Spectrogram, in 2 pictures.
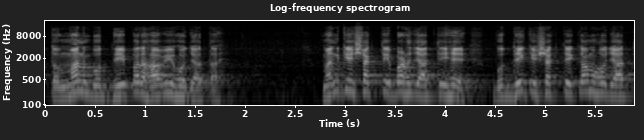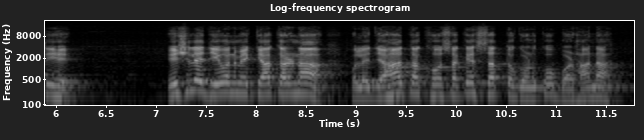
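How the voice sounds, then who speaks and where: A man with a high voice preaches to a gathering. He tells moral stories, breaks into chanted Sanskrit verses, and keeps checking with his listeners with a quick "haan?". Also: a bit bright. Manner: storytelling, quoting Sanskrit verses, asks the audience "haan?". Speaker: spiritual preacher. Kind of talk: devotional discourse. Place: religious gathering in Delhi.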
